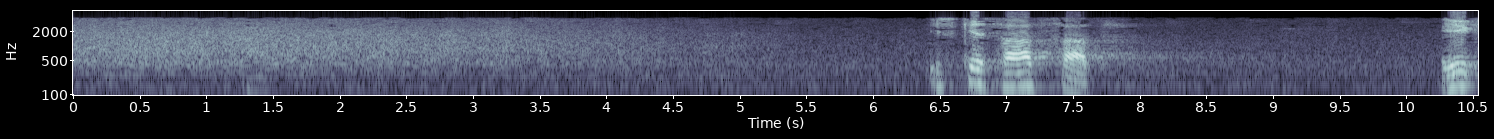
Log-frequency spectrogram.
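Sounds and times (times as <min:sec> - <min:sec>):
audience applause: 0:00.0 - 0:05.0
speech: 0:06.7 - 0:07.9, 0:10.3 - 0:10.5.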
